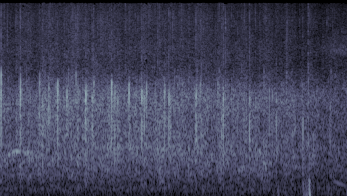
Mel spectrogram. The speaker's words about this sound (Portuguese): Eu louvo o nome do Senhor, o meu Deus, pela vida da Igreja do Recreio. Você pode dizer aleluia? Aplauda ao Senhor por esta igreja.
